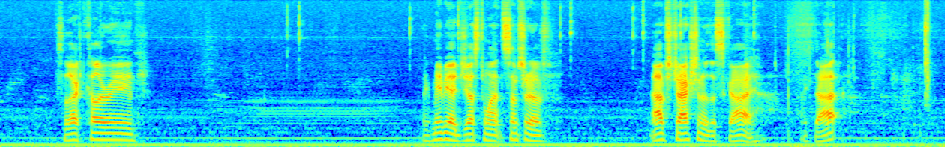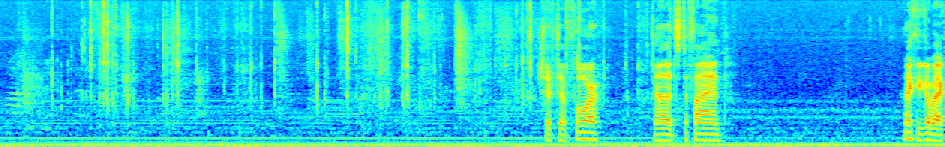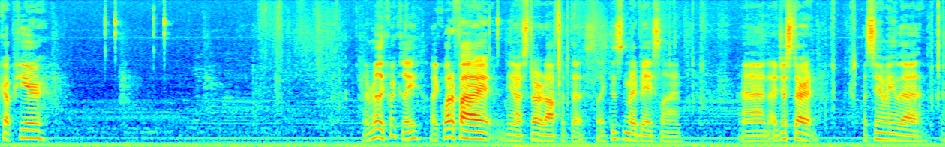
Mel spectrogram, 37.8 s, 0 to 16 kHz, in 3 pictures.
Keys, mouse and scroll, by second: 4.0 click, 6.1 click, 7.6 click, 8.6 click, 9.1 click, 10.1 click, 11.2 Return, 14.5 F5, 15.4 Escape, 16.1-16.8 typing, 17.8 F5, 19.3 Escape, 20.0 F4, 21.4 ctrl+Tab, 22.9-24.8 scroll, 25.2-26.8 scroll, 26.8 click, 27.4 click, 30.2-30.7 scroll, 31.9 click, 32.7 alt+BackSpace, 34.4 x.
